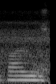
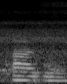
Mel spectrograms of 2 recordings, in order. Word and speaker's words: Caeiro: I have no information as to Cairo's knowledge, and the four names that he created. One is Alberto Cairo. I hope that I'm pronouncing it right. It is Caeiro, like Cairo, the capital of Egypt.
